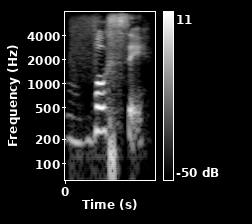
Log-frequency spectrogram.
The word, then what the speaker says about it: você: a pronúncia desta letra esta letra em português se chama v e você precisa colocar os seus dentes de cima eles precisam tocar os lábios de baixo você fala você você cuidado porque em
